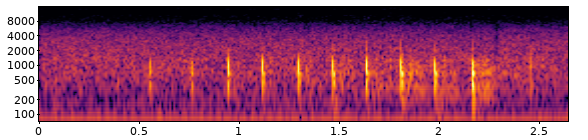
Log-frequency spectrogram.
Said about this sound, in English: there's a tap at the door.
